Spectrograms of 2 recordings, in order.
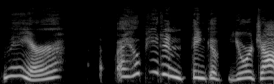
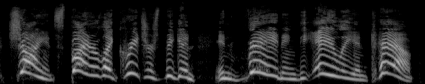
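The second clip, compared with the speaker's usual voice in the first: high, urgent action narrator; excited narration; 7 semitones higher than usual. A narrator's reading. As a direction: narrate the attack with pitched-up alarm. Narrating a sudden invasion.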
